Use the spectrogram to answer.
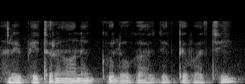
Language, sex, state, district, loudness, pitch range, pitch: Bengali, male, West Bengal, Alipurduar, -18 LUFS, 85-95 Hz, 90 Hz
